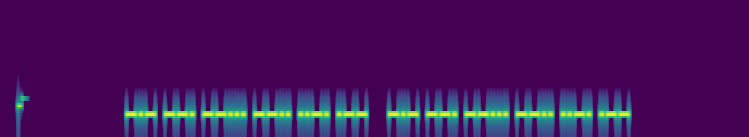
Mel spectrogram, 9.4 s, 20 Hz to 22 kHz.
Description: Morse code, heard as a keyed tone, about 30 wpm, 700 Hz. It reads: KG7ZFW KG7ZFW
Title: USA Call Signs Repeated 2x 30wpm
